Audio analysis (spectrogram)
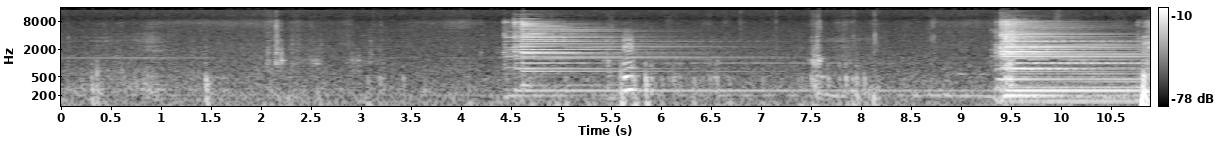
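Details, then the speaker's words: Line 6 Flextone 3 XL guitar amp: strums choke, break up and cut out after each attack; blocking distortion. "man just got blocking Distortion as well which doesn't help"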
